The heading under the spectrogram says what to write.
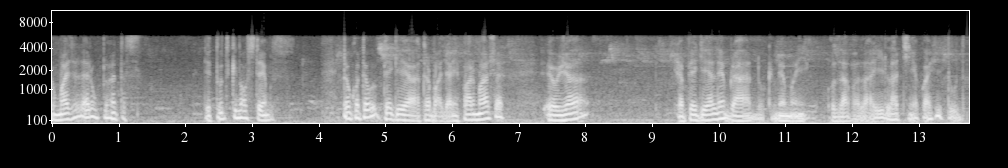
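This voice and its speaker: Noticeable background noise sits under a voice at a fairly slow pace with long, frequent pauses. The pitch swings very widely. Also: man, medium pitch for a man. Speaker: former pharmacist, local elder. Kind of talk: oral history interview.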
